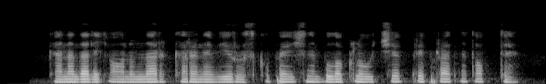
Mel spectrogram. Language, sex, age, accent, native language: Uzbek, male, 25-34, Namangan, Uzbek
